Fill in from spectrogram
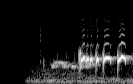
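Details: Local wild zebra dove singing actively, recorded for use as a trapping lure: a soft, low wavering coo gives way to a quick run of bright, clipped cooing notes that grows louder toward the end.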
